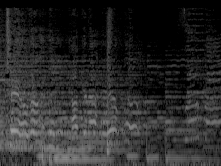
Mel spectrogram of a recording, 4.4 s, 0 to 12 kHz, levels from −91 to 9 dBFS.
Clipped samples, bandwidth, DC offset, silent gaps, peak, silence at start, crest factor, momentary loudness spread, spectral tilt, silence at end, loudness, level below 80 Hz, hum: under 0.1%; 11 kHz; under 0.1%; none; -24 dBFS; 0 s; 18 dB; 17 LU; -5 dB/octave; 0 s; -41 LUFS; -64 dBFS; none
